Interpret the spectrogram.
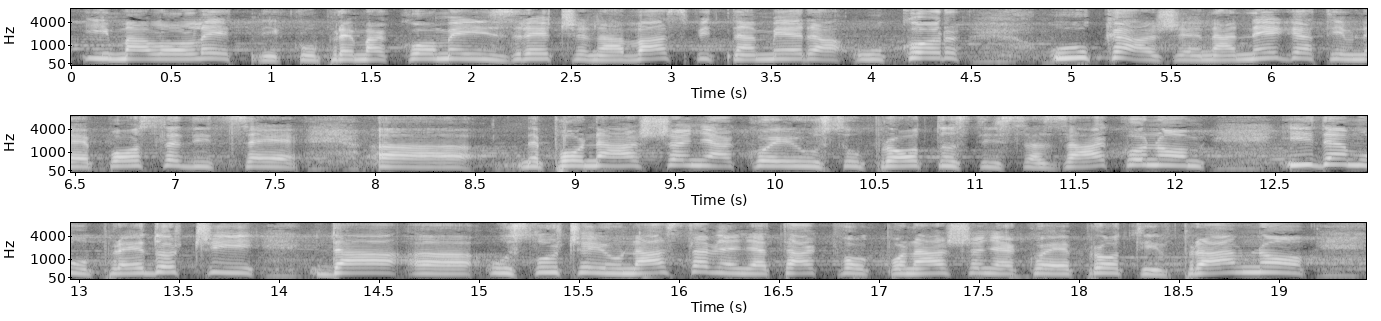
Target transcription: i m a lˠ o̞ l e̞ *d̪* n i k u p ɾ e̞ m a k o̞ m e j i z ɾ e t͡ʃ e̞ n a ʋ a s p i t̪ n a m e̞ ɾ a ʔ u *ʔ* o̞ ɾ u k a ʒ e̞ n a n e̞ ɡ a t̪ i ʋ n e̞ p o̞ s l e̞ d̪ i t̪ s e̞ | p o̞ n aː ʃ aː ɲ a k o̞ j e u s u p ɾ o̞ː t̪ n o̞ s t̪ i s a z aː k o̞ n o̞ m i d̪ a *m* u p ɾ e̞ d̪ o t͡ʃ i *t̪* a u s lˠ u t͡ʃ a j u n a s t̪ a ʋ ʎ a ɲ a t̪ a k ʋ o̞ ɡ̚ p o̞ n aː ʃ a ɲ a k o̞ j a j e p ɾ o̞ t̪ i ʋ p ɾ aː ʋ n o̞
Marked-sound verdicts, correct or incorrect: incorrect: t̪, incorrect: k, correct, incorrect: d̪

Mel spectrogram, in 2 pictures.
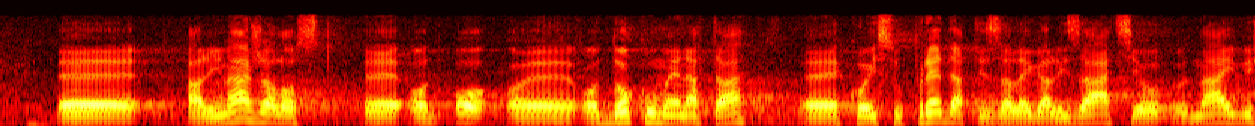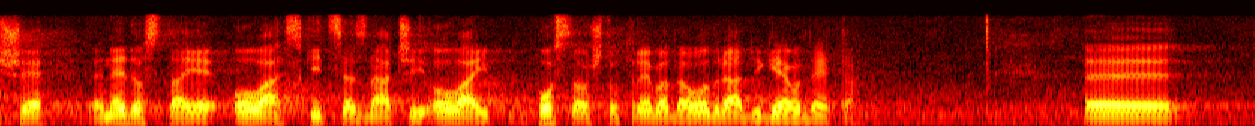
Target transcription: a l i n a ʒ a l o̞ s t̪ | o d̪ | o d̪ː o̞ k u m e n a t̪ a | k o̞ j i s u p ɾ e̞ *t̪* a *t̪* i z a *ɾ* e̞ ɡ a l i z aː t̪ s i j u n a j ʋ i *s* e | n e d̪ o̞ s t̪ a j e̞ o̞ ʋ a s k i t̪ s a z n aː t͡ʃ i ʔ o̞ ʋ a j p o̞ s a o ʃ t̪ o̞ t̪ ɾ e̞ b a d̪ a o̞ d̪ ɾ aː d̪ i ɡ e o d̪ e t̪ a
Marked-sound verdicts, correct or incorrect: incorrect: d̪, correct, incorrect: l, incorrect: ʃ

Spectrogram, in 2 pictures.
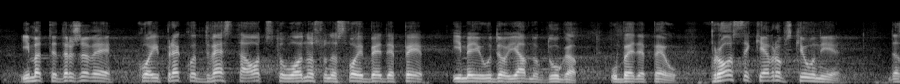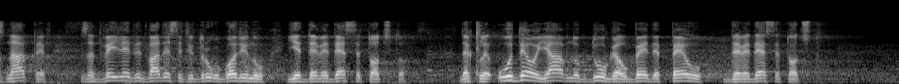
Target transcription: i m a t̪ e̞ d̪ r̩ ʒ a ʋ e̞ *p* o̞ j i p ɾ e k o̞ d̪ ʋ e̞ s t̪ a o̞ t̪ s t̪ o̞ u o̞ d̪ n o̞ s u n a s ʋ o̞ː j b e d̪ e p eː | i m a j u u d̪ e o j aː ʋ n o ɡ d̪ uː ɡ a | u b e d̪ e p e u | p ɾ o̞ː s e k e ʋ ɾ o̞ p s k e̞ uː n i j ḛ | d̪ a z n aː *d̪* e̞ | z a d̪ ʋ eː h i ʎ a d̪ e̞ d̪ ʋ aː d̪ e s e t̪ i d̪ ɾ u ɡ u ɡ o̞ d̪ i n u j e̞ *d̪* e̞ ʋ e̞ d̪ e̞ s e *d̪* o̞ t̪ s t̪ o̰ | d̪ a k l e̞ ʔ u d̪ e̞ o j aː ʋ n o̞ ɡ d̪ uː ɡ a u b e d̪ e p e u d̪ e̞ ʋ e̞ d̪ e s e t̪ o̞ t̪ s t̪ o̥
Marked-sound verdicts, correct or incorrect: incorrect: k, incorrect: t̪, correct, incorrect: t̪

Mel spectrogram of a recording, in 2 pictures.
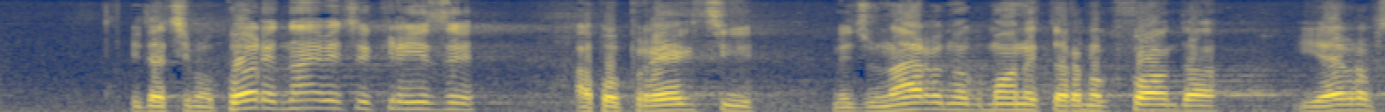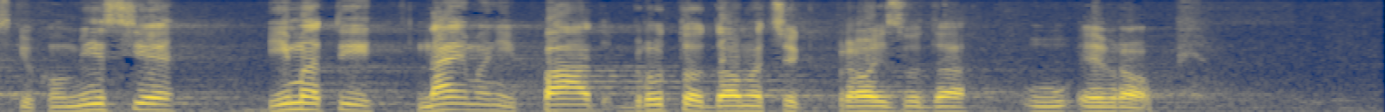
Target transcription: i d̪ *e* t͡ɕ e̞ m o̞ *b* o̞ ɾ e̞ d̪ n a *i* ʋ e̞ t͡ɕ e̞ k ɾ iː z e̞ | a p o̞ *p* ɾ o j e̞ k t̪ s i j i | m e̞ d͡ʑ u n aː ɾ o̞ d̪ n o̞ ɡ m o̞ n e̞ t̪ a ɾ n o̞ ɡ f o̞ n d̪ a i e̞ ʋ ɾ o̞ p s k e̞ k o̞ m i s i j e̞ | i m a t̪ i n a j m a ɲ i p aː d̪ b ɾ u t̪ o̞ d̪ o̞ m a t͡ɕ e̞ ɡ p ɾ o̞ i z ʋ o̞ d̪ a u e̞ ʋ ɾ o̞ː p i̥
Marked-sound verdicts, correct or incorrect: incorrect: a, incorrect: p, incorrect: j, correct

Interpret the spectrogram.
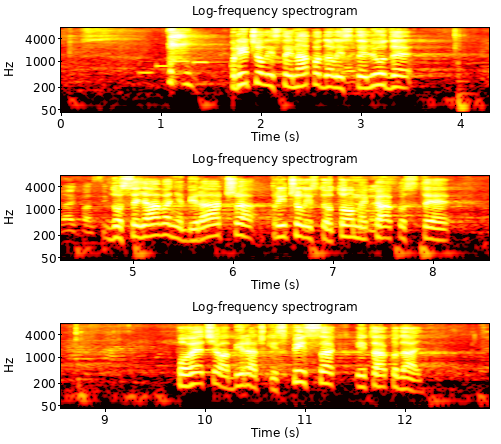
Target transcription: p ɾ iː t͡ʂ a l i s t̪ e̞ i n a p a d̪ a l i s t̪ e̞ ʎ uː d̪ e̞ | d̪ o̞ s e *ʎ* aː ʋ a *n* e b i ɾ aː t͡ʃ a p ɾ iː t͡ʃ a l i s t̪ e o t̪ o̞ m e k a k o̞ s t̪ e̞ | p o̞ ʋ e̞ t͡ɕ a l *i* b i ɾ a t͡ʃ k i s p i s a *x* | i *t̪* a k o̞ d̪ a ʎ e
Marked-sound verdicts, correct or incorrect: correct, incorrect: ɲ, incorrect: a, incorrect: k, correct

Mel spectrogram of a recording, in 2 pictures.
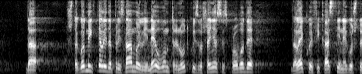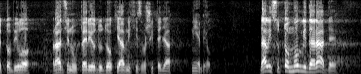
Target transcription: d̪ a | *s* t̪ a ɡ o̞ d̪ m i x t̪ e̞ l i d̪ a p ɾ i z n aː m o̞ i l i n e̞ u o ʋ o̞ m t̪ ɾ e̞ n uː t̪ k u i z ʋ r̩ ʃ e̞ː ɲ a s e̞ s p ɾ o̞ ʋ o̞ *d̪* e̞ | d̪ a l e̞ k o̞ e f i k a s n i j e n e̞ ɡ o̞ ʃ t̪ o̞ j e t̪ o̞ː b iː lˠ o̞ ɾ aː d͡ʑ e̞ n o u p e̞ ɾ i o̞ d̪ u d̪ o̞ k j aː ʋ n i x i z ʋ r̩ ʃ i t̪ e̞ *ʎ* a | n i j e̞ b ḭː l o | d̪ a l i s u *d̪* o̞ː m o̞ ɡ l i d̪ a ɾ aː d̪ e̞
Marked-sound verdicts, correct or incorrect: incorrect: ʃ, correct, correct, incorrect: t̪

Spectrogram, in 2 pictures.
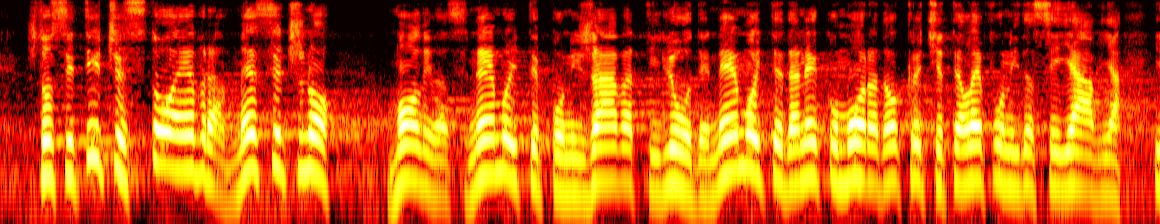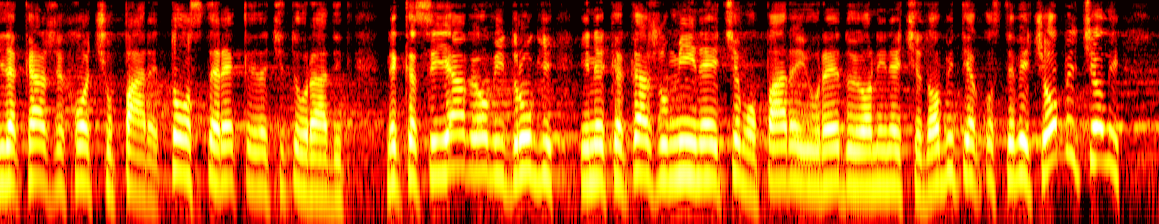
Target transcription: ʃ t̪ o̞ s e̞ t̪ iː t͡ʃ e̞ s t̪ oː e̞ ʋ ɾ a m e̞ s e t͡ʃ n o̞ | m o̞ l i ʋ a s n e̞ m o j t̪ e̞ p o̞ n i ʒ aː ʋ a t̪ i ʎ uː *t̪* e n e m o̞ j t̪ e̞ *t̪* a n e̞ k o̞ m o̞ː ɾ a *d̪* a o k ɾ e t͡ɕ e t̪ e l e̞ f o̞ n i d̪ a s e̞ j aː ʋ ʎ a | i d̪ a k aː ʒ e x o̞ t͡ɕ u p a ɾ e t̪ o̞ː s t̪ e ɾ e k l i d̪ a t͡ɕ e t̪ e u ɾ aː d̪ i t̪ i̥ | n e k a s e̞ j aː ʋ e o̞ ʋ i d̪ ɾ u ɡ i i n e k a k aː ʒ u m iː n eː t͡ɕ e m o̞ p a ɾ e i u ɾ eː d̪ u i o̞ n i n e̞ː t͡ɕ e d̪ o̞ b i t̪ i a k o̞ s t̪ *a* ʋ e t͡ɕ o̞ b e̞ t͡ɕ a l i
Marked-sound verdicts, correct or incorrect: incorrect: d̪, incorrect: d̪, correct, incorrect: e

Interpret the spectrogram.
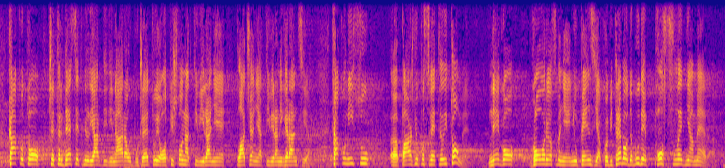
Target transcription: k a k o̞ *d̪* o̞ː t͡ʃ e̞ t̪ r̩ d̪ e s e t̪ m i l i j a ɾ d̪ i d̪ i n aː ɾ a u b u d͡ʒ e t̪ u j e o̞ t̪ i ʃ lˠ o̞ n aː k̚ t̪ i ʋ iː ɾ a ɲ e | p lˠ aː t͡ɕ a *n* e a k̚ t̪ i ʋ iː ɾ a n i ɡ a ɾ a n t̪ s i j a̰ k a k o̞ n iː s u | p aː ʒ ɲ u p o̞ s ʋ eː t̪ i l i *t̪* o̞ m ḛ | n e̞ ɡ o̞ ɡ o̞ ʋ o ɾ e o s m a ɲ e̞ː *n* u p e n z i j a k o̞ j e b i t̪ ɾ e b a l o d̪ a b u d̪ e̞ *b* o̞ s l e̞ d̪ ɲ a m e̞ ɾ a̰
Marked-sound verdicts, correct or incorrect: incorrect: t̪, incorrect: ɲ, correct, incorrect: ɲ, incorrect: p

